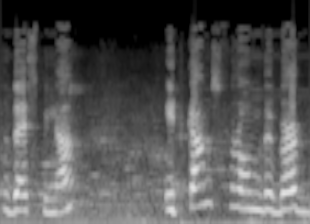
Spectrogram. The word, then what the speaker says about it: Despoina: is not so usual the espina pronounce it despina it comes from the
